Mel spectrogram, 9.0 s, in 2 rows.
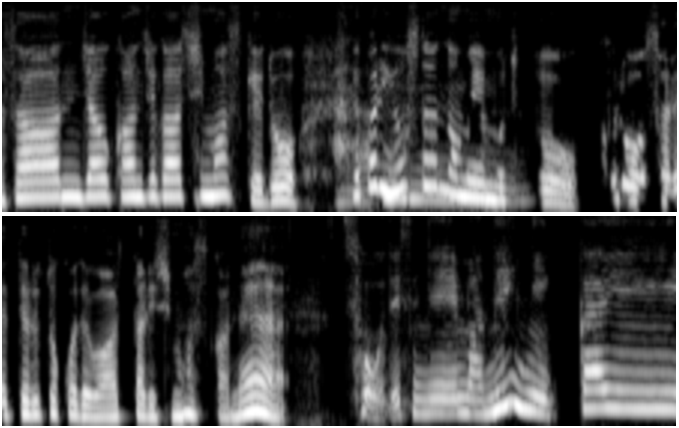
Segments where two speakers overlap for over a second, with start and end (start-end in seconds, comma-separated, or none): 2.2-3.6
